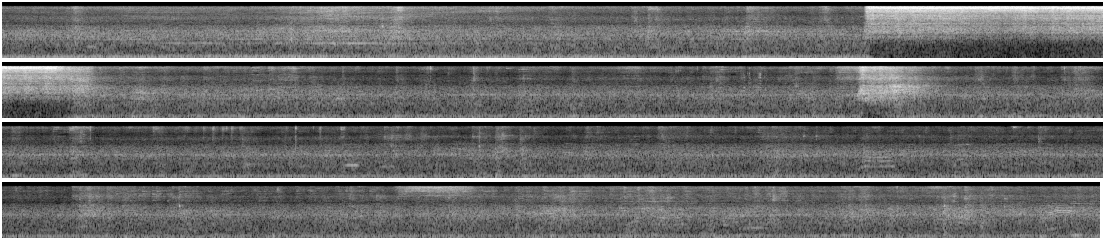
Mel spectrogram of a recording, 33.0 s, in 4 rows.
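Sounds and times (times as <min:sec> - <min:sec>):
train wheels rumbling on track: 0:00.0 - 0:33.0
loud hiss: 0:06.4 - 0:09.2, 0:14.6 - 0:15.4.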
